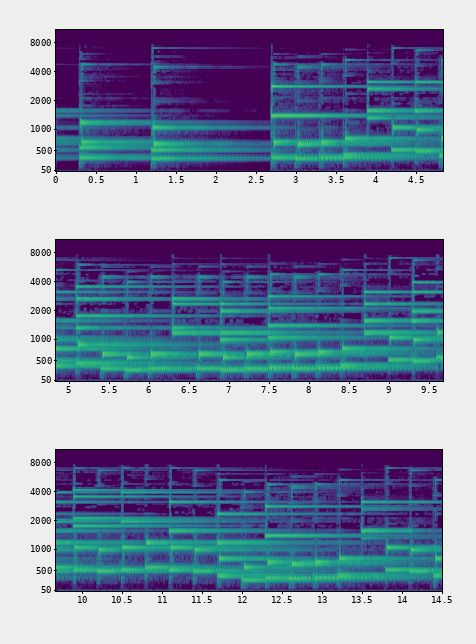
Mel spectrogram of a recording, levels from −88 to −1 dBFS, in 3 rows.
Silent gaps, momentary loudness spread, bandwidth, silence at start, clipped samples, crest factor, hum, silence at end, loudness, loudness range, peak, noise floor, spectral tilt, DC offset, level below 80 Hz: none; 7 LU; 8 kHz; 0 s; under 0.1%; 16 dB; none; 0 s; -26 LUFS; 2 LU; -10 dBFS; -48 dBFS; -1.5 dB/octave; under 0.1%; -78 dBFS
